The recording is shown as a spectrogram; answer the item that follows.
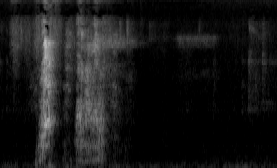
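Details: Boxer puppy aged eight weeks, named Baron, barks at an Ollie robot toy: two gruff barks in quick succession, the first sharper and louder, followed by near silence.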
